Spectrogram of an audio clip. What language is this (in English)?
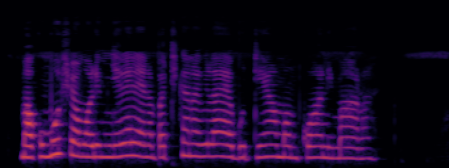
Swahili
